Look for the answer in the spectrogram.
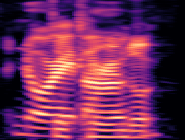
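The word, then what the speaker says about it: Noraebang (노래방): Noraebang.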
